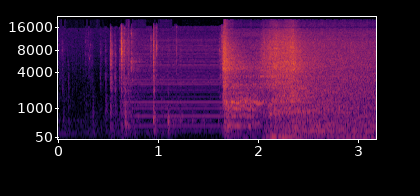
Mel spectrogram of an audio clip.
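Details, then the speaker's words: Mercedes R107 380SL 3.8 V8 just after a new distributor cap and rotor were fitted: the starter cranks briefly, then the engine catches cleanly and settles into a smooth, even run with no pops or misfires. "success listen that baby run okay that's uh one thing i can check off the list now"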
